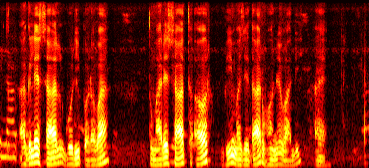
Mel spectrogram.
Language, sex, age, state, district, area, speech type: Hindi, male, 45-60, Uttar Pradesh, Mau, rural, read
